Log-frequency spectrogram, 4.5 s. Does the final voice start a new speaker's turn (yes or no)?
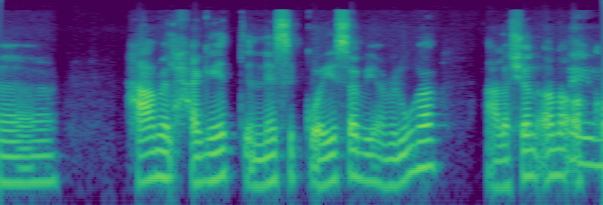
no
